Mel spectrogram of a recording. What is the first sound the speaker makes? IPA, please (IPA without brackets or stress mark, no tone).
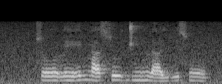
t͡s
